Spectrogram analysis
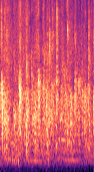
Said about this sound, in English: All right, ladies and gentlemen, a round of applause, please, for Mr. Eddie Jones.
